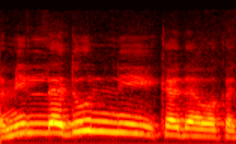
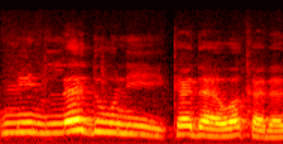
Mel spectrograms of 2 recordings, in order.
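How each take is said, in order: First: لدني with a held double n, ladunnī; doubled n. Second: لدني with a single n, ladunī; lightened n. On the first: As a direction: say لدني as ladunnī, leaning on the nūn. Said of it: "لدني بإثبات النون". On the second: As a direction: say لدني slowly as ladunī, no doubling. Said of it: "لدني بحذف نون الوقاية". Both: Shown as a demonstration.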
